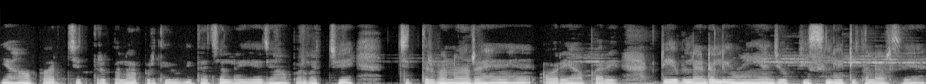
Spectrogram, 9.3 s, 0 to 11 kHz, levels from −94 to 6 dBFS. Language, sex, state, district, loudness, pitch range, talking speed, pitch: Hindi, female, Uttar Pradesh, Budaun, -15 LUFS, 190-200 Hz, 175 wpm, 195 Hz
